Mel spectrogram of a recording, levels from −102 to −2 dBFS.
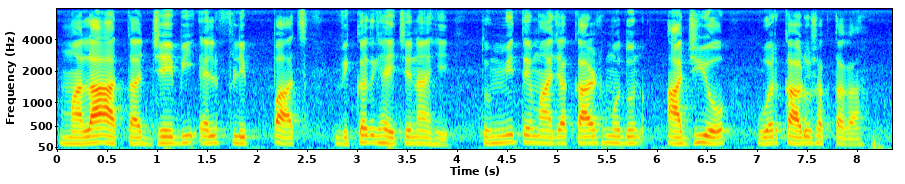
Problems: none marked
